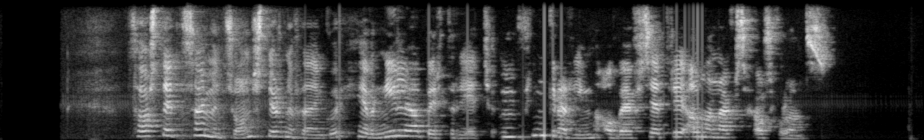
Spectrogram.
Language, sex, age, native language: Icelandic, female, 50-59, Icelandic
